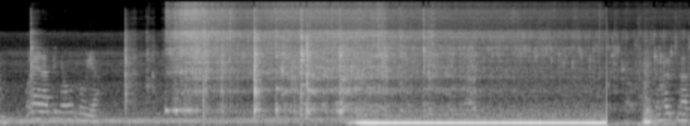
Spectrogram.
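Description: Ginger goes into hot oil in a pot, bringing clatter and stirring knocks, then a louder steady hum and sizzle that stops abruptly; a voice speaks briefly near the start.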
